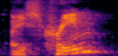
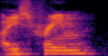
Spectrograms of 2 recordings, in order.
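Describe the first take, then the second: First: The stress falls on an unusual syllable. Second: The stress falls in the usual place. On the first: The speaker calls it wrong. "they're putting emphasis on the wrong word" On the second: The speaker calls it right. "instead of ice cream"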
